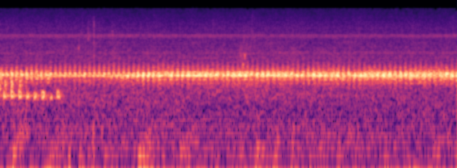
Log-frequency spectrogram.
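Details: Pond at nightfall with frogs, toads and treefrogs: a dense, even high buzzing chorus, one short lower pulsed trill at the start.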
